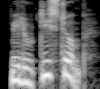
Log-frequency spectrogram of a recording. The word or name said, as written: melodistump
